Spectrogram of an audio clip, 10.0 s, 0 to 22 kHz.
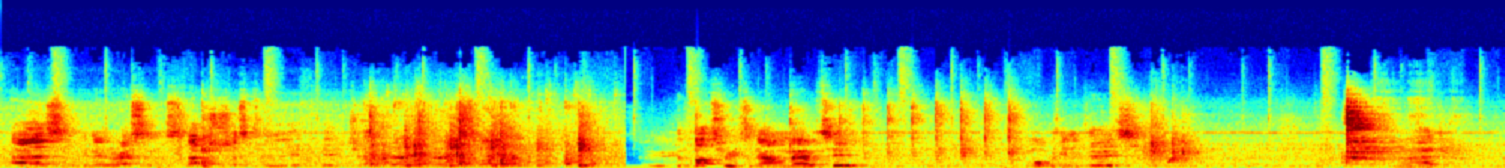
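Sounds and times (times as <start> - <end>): utensil clinking against container: 2.4 - 4.0.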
